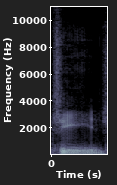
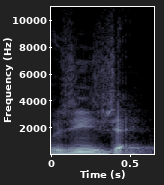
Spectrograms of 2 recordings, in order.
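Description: First: The name is said with an American pronunciation. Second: The name is said with a French pronunciation. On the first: "or just Gige in the American pronunciation" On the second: "in the French alphabet, J is G and G is J, so Giget is how you would say it"

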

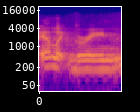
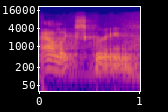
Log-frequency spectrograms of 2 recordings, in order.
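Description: First: The first name ends in a plain k sound. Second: The first name ends in a ks sound. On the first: The speaker is a local. The speaker calls it right. "You know your Whites Creek if you pronounce the elementary school there Alec Green" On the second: The speaker is an outsider. The speaker calls it wrong. "not Alex Green"

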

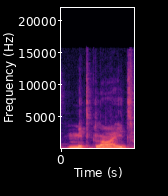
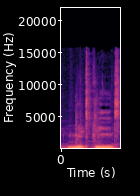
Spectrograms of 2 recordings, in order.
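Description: First: The vowel in the second part sounds like 'eye'. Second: The vowel in the second part sounds like 'ee'. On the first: The speaker calls it wrong. "mispronounce that and pronounce it as Mitglied, which is incorrect" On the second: The speaker calls it right. "A good example would be the word Mitglied"

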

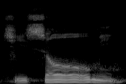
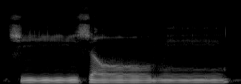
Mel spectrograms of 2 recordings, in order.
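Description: First: The stress is on the word saw. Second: No word is stressed; the delivery is flat. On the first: "Did she see you or hear you?" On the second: "Say, she saw me with no expression"

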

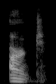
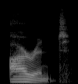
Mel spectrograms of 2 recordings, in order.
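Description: First: The word is said as one syllable. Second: The word is said as two syllables. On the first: The speaker calls it right. "Natives always pronounce this as one syllable" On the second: The speaker calls it wrong. "many of my students say aren't"

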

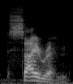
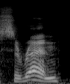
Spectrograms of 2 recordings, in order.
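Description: First: The name is said with an English-style pronunciation. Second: The name is said with a Japanese-style pronunciation. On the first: This is how it is said in the West. "whereas over here in the West we pronounce it as Siren" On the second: This is how it is said in Japan. "in the East they pronounce the word Siren as Siren"

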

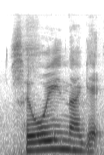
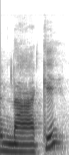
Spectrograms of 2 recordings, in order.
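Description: First: All syllables are said evenly with no stress. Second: The second-to-last syllable carries a strong stress. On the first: The speaker calls it right. "Tudo igual" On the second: The speaker calls it wrong. "não é nage, não se paroxitona"

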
